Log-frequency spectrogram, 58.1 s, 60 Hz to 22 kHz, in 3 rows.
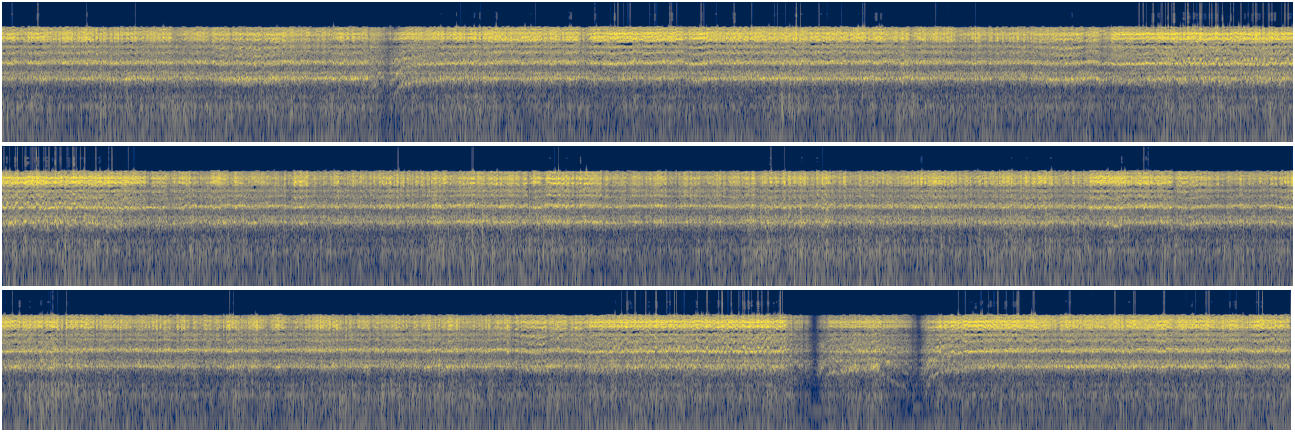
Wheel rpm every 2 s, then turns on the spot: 230, 230, 200, 200, 230, 230, 230, 230, 210, 190, 200, 230, 230, 240, 230, 230, 240, 230, 230, 230, 230, 230, 240, 220, 190, 130, 140, 230, 230.
none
